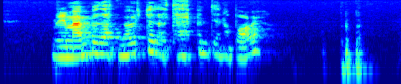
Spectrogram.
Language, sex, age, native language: Icelandic, female, 60-69, Icelandic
